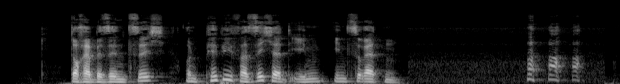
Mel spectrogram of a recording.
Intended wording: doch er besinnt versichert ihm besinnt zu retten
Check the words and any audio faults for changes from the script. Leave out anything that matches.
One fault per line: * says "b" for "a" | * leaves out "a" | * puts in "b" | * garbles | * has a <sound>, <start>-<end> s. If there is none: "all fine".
* puts in "sich und pippi"
* says "ihn" for "besinnt"
* has a laugh, 5.3-5.9 s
